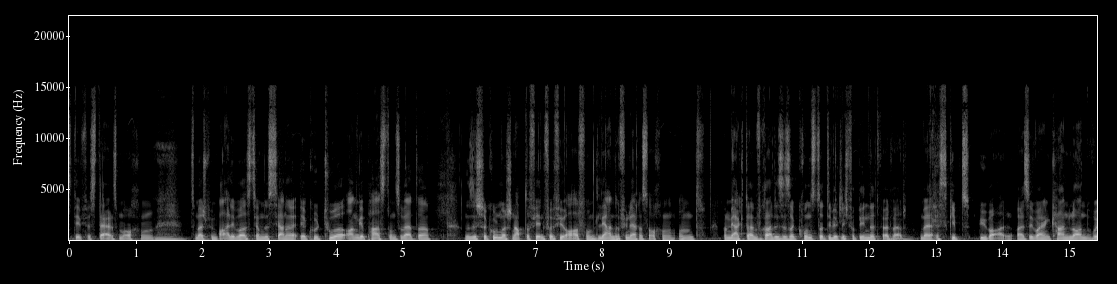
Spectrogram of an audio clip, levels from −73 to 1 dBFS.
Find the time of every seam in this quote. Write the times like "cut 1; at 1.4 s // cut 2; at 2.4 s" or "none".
none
